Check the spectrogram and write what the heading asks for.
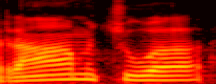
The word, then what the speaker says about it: राम चुआ: कर यहां पर राम चुआ आपको बोलना है उच्चारण करना है राम चुआ हर्मो सतखंडा महल तो राम चुआ हर्मो को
